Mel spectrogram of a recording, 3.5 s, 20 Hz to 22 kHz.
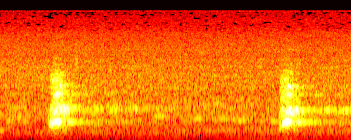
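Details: Two single barks about two seconds apart from Rex, a dog running around in the night on September 21, 2018, each bark short and bright with a faint trailing tone, steady hiss between.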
